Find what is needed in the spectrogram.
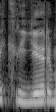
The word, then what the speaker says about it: Kruger: O meu sobrenome é Mari Krieger, mas se escreve Mari Kruger, K-R-U-G-E-R.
